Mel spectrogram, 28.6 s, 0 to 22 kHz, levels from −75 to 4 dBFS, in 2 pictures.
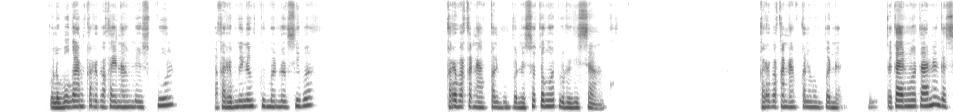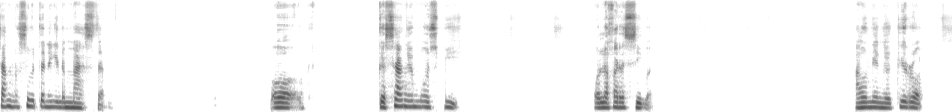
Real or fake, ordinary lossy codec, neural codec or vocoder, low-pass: real; none; none; none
